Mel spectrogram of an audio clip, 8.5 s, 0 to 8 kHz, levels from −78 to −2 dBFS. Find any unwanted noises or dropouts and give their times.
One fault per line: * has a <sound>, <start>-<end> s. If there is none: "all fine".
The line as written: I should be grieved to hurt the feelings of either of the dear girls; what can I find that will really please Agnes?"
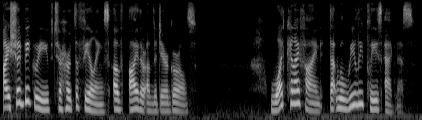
all fine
